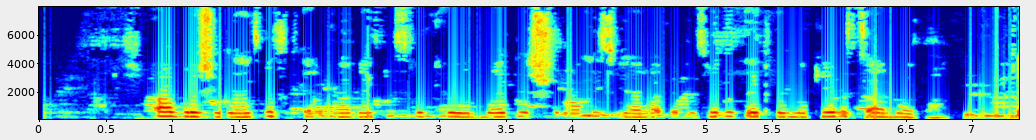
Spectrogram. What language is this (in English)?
Georgian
